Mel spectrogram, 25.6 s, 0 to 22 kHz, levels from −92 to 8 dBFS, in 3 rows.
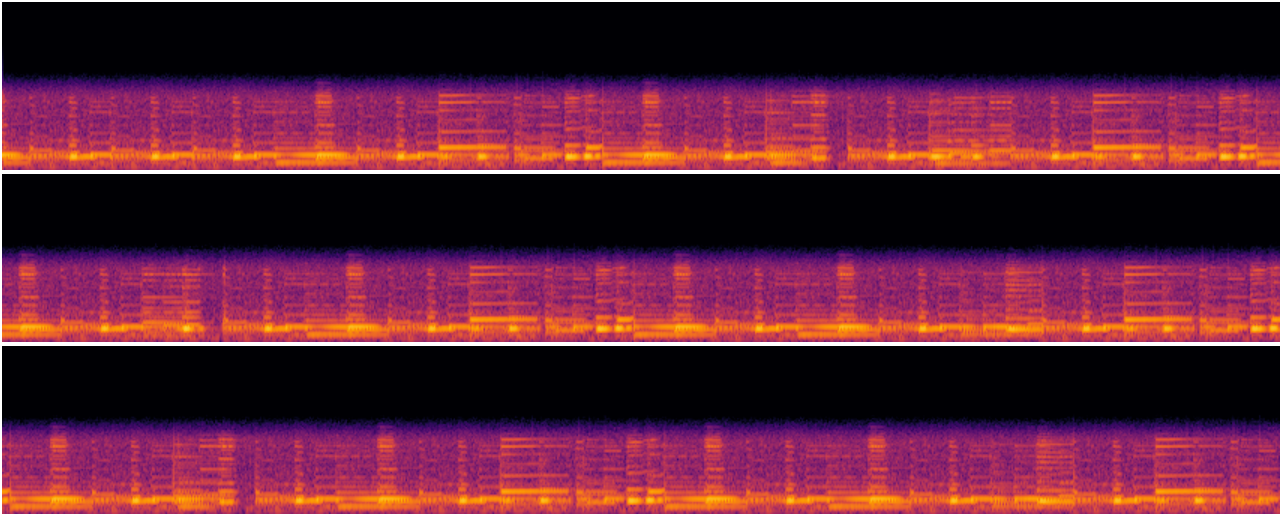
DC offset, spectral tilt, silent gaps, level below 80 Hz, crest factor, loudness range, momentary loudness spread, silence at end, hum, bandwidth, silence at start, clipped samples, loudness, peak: under 0.1%; -8 dB/octave; none; -46 dBFS; 16 dB; 1 LU; 5 LU; 0 s; none; 3.6 kHz; 0 s; under 0.1%; -18 LUFS; -2 dBFS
